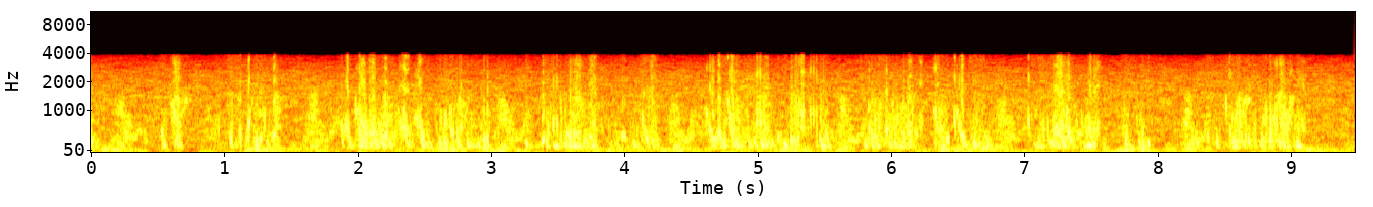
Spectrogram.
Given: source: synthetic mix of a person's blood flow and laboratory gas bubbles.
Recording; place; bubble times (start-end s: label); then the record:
Doppler ultrasound of blood flow; precordium
0.00-0.08 s: bubbles
0.51-0.77 s: bubbles
0.92-1.46 s: bubbles
1.85-3.04 s: bubbles
3.23-4.29 s: bubbles
4.59-5.59 s: bubbles
5.78-6.28 s: bubbles
6.31-6.78 s: bubbles
7.01-7.66 s: bubbles
7.74-7.99 s: bubbles
8.35-9.12 s: bubbles
From the record:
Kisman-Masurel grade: 444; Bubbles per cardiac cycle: continuous sound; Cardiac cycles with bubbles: 100%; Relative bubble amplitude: maximal (0.775 to 0.999); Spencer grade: 4 (maximum detectable bubble signal sounding continuously throughout systole and diastole of every cardiac period, and overriding the amplitude of the normal cardiac signals); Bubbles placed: only in the low amplitude regions of the cardiac cycle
